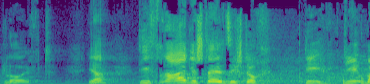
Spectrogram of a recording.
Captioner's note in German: Heiterkeit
